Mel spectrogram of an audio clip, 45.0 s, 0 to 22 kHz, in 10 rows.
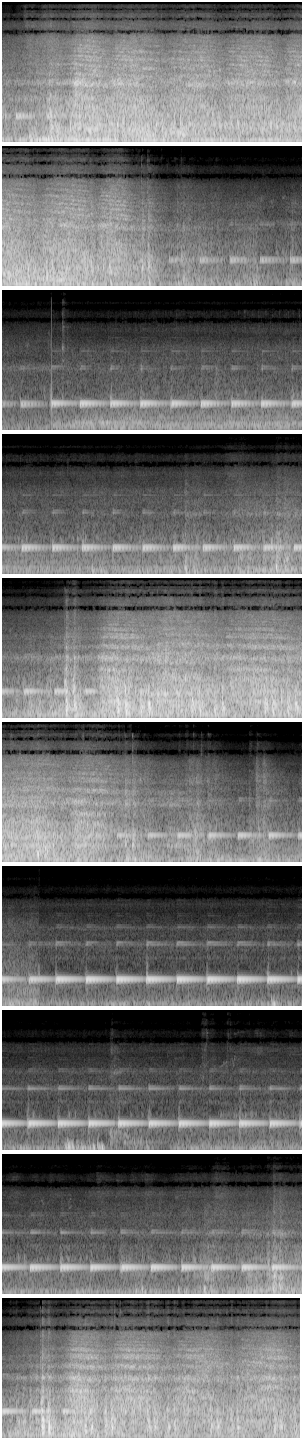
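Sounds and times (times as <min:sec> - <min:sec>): train passing: 0:00.0 - 0:44.9
level crossing bell ringing: 0:07.0 - 0:19.7.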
